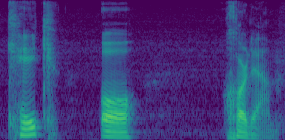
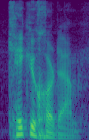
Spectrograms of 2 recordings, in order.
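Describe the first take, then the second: First: The vowel after the first word sounds like 'o'. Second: The vowel after the first word sounds like 'u'. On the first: "So she says cake o chordam" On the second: "It's "u" in between two velars"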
